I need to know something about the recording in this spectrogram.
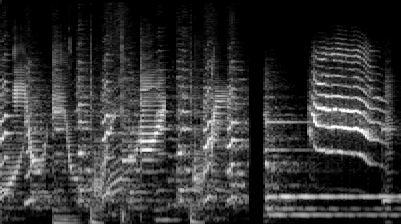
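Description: Cartoon score full of sliding, springy sound effects, which drops out for a moment halfway through. Then a held low chord sounds under a long, falling meow from a cat.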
